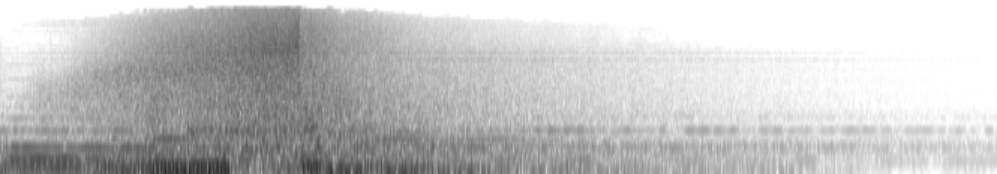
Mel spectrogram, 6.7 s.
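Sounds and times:
transition end sound: 0:00.0 - 0:05.3.

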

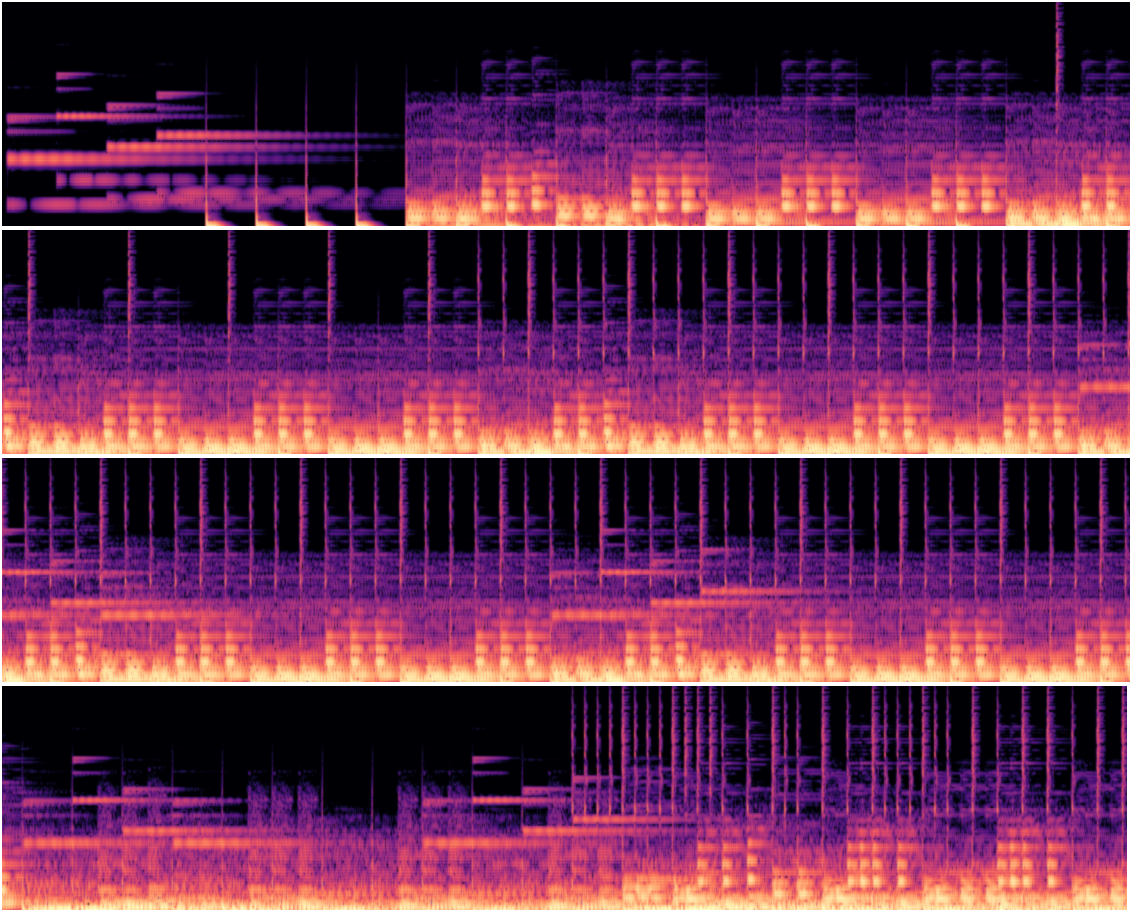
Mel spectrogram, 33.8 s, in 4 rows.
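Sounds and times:
march music: 0:03.0 - 0:33.8.

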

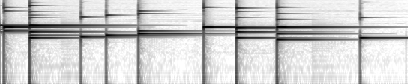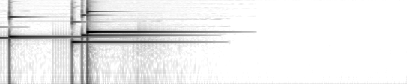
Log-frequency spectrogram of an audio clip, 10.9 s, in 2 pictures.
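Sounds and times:
music box: 0:00.0 - 0:08.5.

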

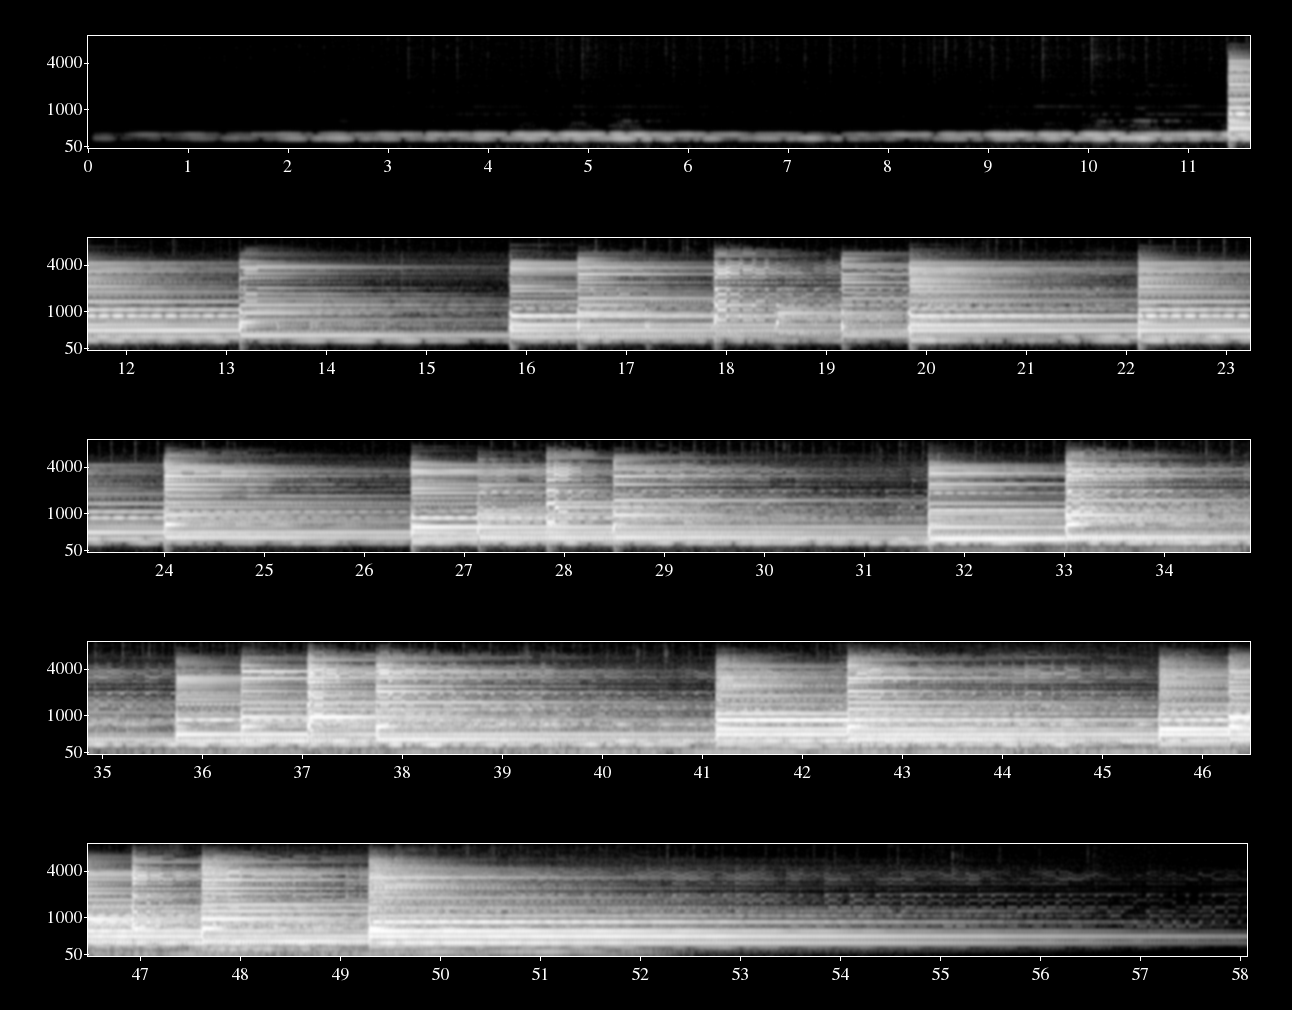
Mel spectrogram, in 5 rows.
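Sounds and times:
bouncy guitar: 0:11.5 - 0:55.0.

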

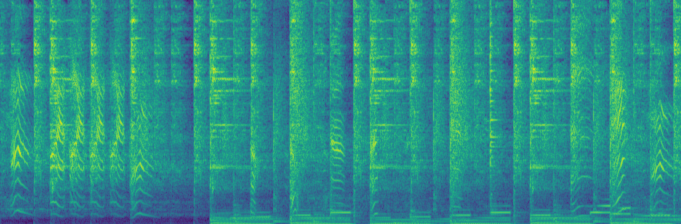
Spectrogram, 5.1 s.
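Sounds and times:
game menu music: 0:01.6 - 0:05.1.

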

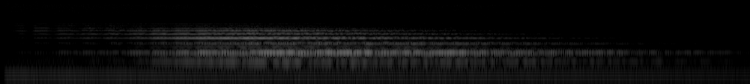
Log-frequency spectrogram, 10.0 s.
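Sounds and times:
pleasant guitar playing: 0:00.8 - 0:08.2.

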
